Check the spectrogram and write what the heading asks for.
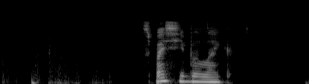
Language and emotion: Russian, positive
